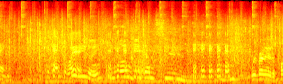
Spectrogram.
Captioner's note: laughs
